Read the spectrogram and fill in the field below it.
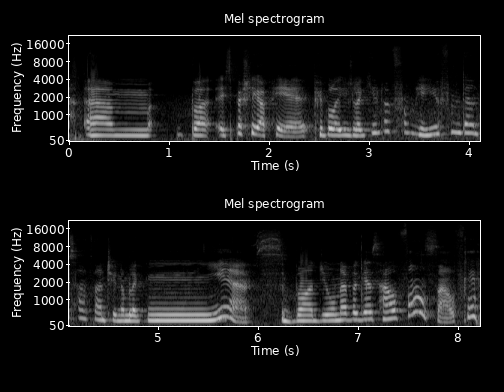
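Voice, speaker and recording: Against noticeable background noise, a woman speaks at a fairly high pitch with lively intonation. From Germany. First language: German. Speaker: actor and director. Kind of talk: casual interview chat. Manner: hesitant, many fillers and restarts.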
